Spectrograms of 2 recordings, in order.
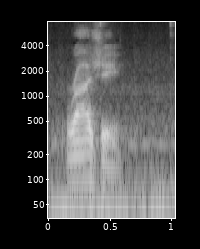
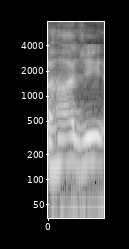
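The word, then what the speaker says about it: Hadji: Haji, excuse me. Was it Haji? Thank you. I was mispronouncing it. Haji.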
